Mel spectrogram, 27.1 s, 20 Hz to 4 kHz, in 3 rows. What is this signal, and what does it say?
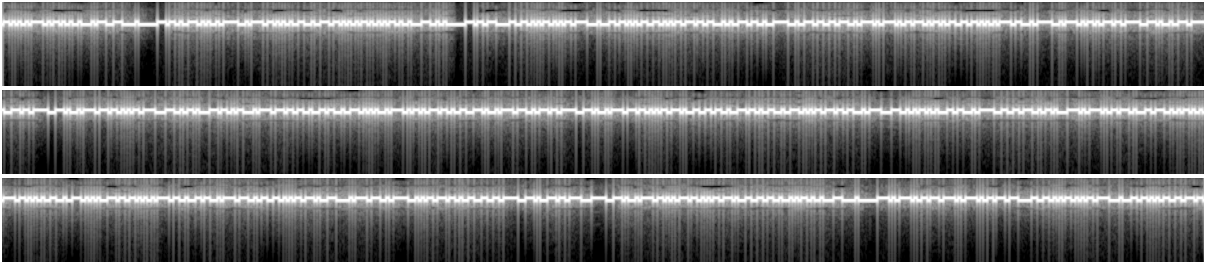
RTTY, about 45.45 baud. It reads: RED+. AFTERWARDS, MISSOURIS CAPTAIN DIRECTED THAT THE SONG BE PLAYED WHEN THE SHIP WAS CONDUCTING UNDERWAY REPLENISHMENTS WITH OTHER SHIPS. MISSOURI
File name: fsk170 / USS-Missouri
